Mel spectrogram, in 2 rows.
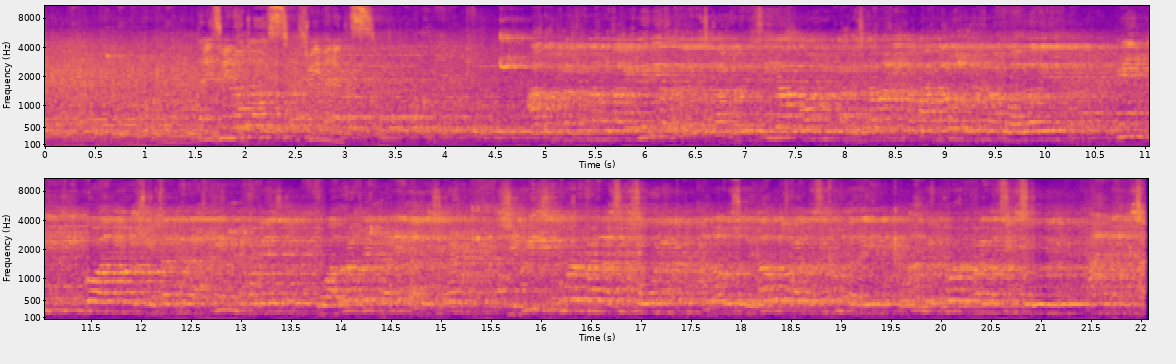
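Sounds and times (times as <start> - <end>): commentator speaking: 1.6 - 3.4.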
